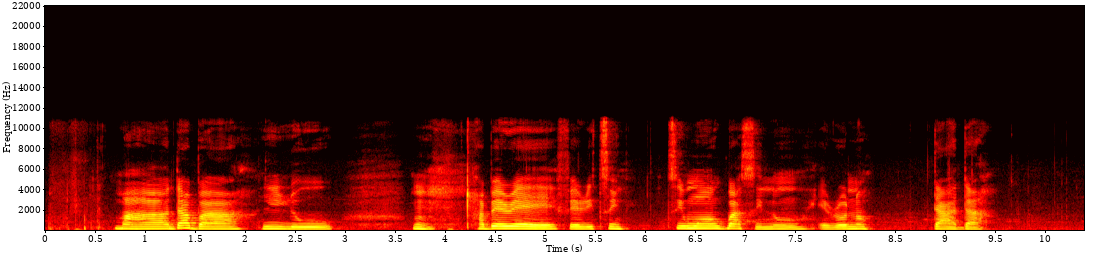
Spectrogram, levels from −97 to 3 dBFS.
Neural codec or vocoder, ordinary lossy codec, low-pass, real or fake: none; none; 10.8 kHz; real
